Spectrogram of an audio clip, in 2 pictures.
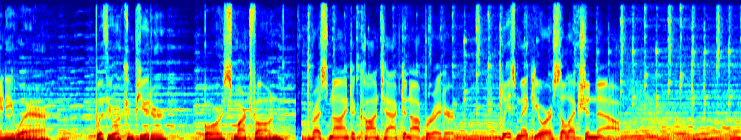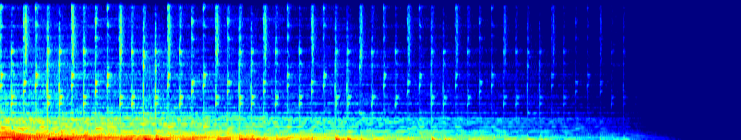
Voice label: Voice Mail Hold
